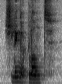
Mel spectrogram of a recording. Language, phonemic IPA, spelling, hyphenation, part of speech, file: Dutch, /ˈslɪ.ŋərˌplɑnt/, slingerplant, slin‧ger‧plant, noun, Nl-slingerplant.ogg
- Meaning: twiner; bine (twining plant)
